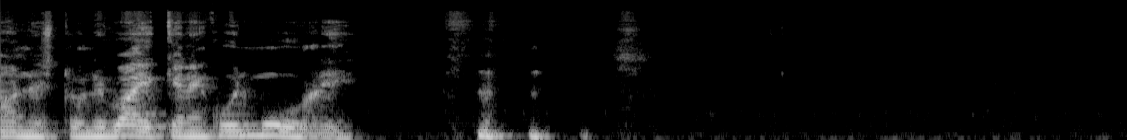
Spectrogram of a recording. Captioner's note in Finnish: naurua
